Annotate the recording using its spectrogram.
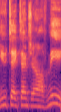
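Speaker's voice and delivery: put-on Polish accent. Retelling what Seabass said after the arrest, imitating Seabass's Polish accent. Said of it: "he's got a Polish accent".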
